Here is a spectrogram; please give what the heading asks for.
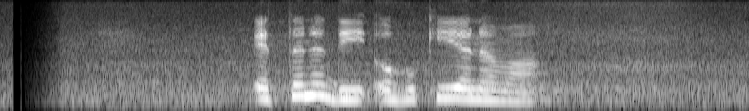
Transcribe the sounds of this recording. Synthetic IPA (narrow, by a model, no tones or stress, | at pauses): et̪enɐd̪iːʔoɦukijɐnɐʋaː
